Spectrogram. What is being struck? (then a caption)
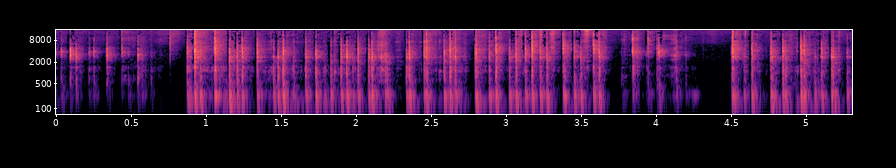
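Light pine wooden box with a metal latch. Fingertips and nails rapidly tap and scratch the lid of a closed, hollow, light pine wooden box with a metal latch. The result is a dense run of soft, clicky knocks with a hollow low thump around 230 Hz, each dying away almost instantly. Two brief silent pauses break the run.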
